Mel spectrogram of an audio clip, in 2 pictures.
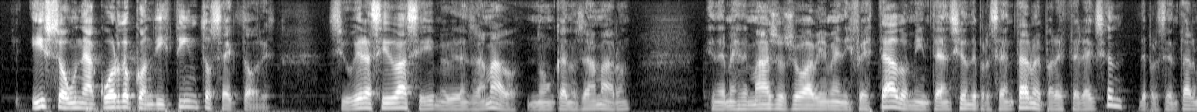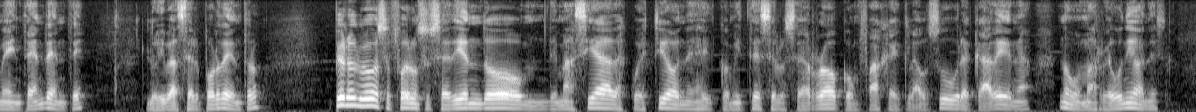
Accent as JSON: {"language": "Spanish", "town": "Capilla", "region": "Córdoba", "country": "Argentina", "tie": "born or raised there", "said": "Soy de Capilla, nací en Capilla, llevo el alma en Capilla."}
